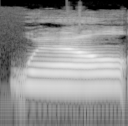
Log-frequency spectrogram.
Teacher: well is used as an introductory word notice how the vowel is drawn out · Notice how the vowel is drawn out to sound like well.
